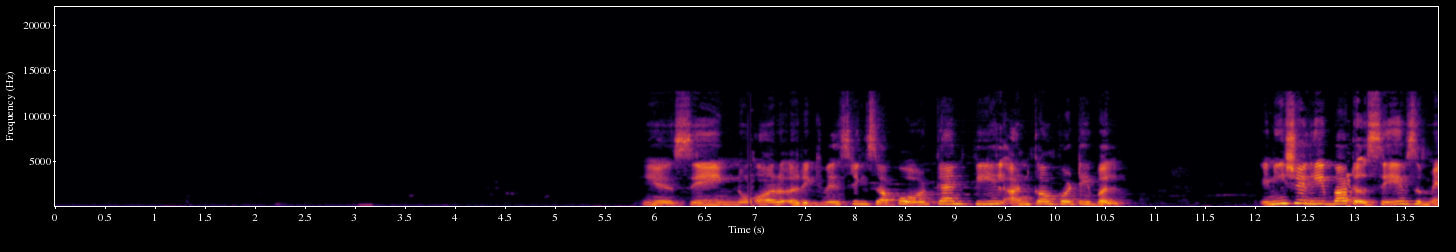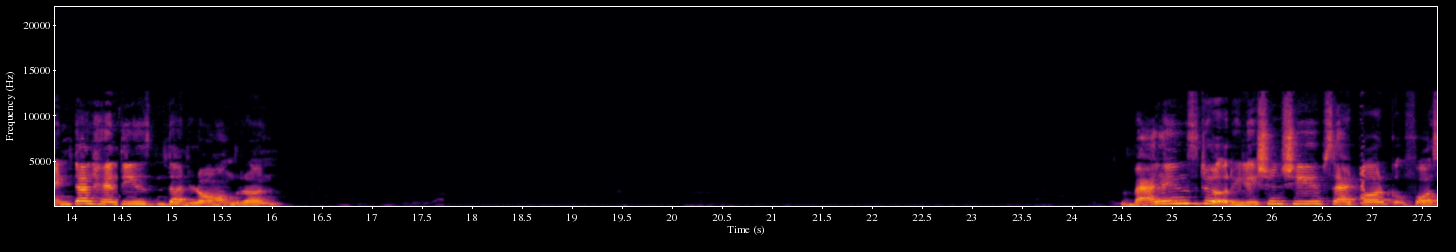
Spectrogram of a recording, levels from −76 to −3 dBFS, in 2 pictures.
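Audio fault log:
1.29–1.35 s, 6.93–6.99 s, 12.90–12.97 s, 14.44–14.49 s, 26.87–26.92 s: broken MP3 bit reservoir. Each is a 48–64 ms garbled disturbance, two to three 24 ms frames long. The likely cause is removed frames: the following frames reach back for reservoir bytes that are gone and decode them from another frame's data. A plain dropout gives only a gap or clean skip, not this brief corrupted stretch.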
